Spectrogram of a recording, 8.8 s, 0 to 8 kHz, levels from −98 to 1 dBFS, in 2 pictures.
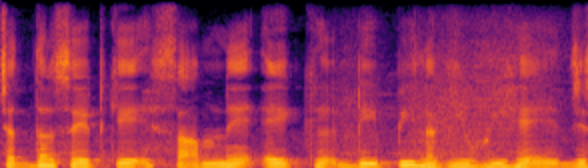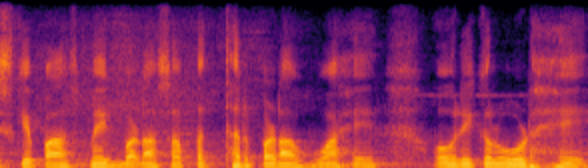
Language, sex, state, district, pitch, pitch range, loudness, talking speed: Hindi, male, Bihar, Jamui, 135 Hz, 130-140 Hz, -17 LUFS, 155 wpm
